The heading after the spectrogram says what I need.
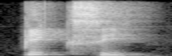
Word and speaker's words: pix: Se você for do Rio de Janeiro, provavelmente você fala: "Me faz um pix". Pixi. Coloca um i no final do X. Aqui em Belo Horizonte a gente fala pix, fazer um pix.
